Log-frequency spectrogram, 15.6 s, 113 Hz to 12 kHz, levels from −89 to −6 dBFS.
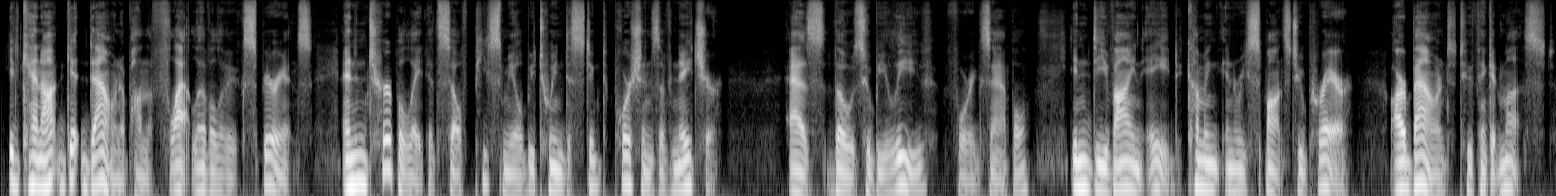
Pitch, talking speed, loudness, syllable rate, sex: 105 Hz, 150 wpm, -21 LUFS, 5.0 syllables/s, male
